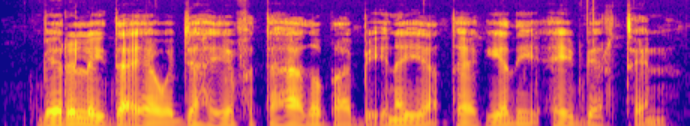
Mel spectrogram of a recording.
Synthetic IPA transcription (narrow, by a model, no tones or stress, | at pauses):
bɛːɾɐlɛjd̪ɐʔɐ̰jaːwɐt͡ʃɐɦɐjɐfɐt̪ʰɐɦaːðɔbaːbɪ̰ʔɪnɐjɐt̪ʰɛːqjɐðiːʔɛjbɛːrt̪ʰɛ̰ːn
